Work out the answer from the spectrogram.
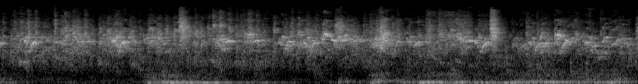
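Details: Pet budgerigars mating as they begin a new brood: continuous high, scratchy warbling chatter with squeaky notes, and a low steady hum running underneath.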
